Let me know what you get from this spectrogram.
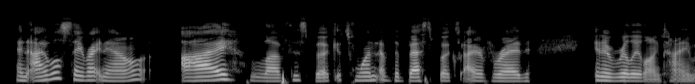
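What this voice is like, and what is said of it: Rough, slightly hoarse voice. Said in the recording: “my voice sounds a little rough today ... I was dealing with allergies ... today it's a little rough”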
